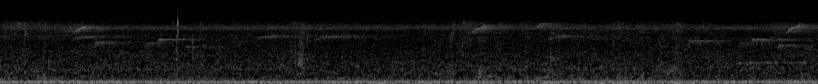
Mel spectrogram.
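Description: Forest ambience: a steady high insect drone with several short, rising bird chirps and a few brief whistled notes, over a steady low rumble.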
